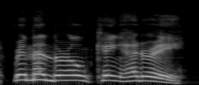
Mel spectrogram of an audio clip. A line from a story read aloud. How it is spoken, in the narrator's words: Someone cried out from the crowd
